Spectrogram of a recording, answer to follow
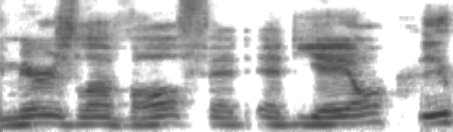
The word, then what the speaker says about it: Miroslav Volf: I'm hoping I'm pronouncing his name correctly, Miroslav Volf at Yale, You pronounced it correctly, yes.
